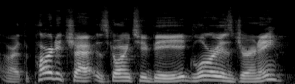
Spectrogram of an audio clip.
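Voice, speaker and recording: A man's voice: on the high side, lively intonation, moderate pace, bright, forceful tone. A man giving casual game commentary and reading dialogue aloud, with dry, joking asides. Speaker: let's play video creator. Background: game music.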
